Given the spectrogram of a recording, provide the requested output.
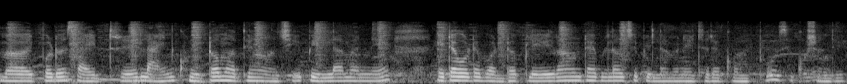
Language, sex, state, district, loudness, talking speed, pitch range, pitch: Odia, female, Odisha, Khordha, -18 LUFS, 140 wpm, 155-175 Hz, 165 Hz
